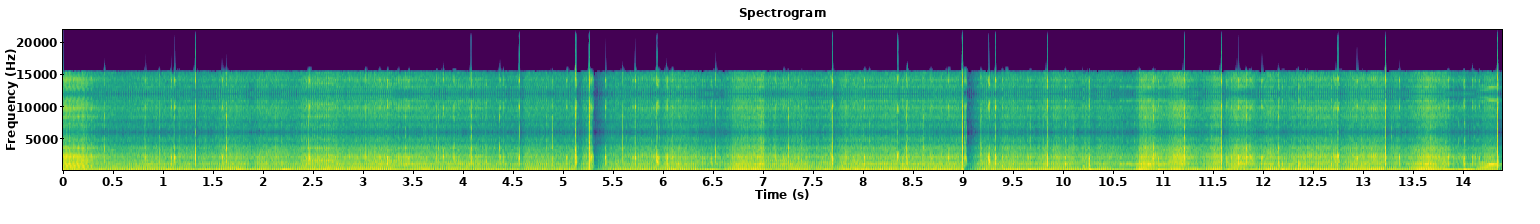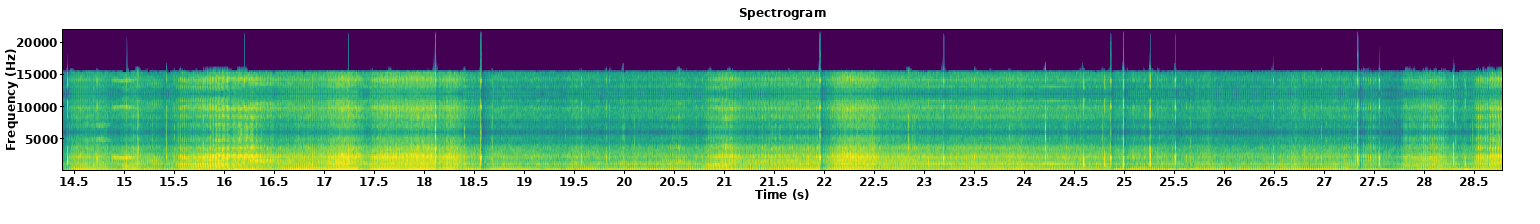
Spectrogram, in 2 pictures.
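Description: Dirt bike engine running hard as it is ridden along a rough trail, its pitch rising and falling again and again with the throttle and gear changes, with short rattling ticks from the bumpy ground.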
